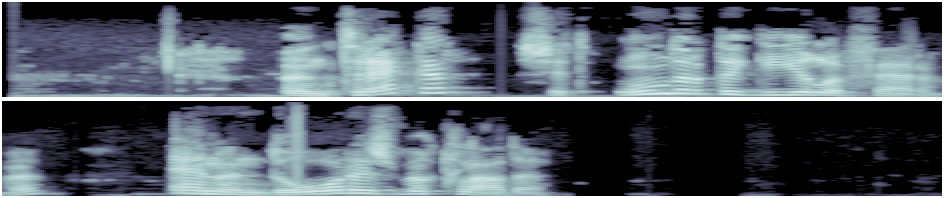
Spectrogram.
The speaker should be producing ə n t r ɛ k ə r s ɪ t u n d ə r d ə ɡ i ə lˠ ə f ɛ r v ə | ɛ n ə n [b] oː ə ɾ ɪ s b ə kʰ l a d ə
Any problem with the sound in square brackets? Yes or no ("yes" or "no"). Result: yes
